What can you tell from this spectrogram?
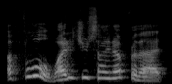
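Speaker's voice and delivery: usual speaking voice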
